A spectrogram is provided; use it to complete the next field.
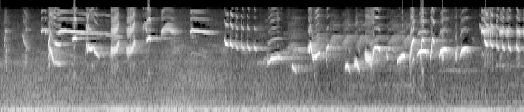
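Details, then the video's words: Energetic orange-headed thrush song, morning, Kubutambahan, Singaraja, Bali: a long high whistle opens into dense chattering phrases, then rapid rising and falling notes repeated about four times a second in a tumbling, varied stream. "ANIS MERAH Gacor"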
